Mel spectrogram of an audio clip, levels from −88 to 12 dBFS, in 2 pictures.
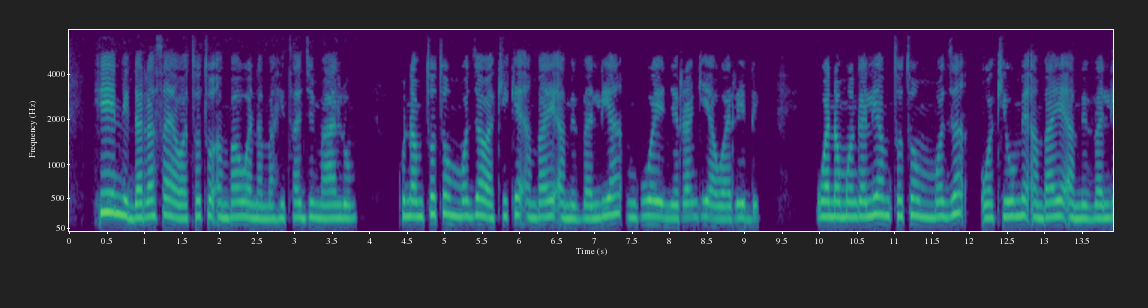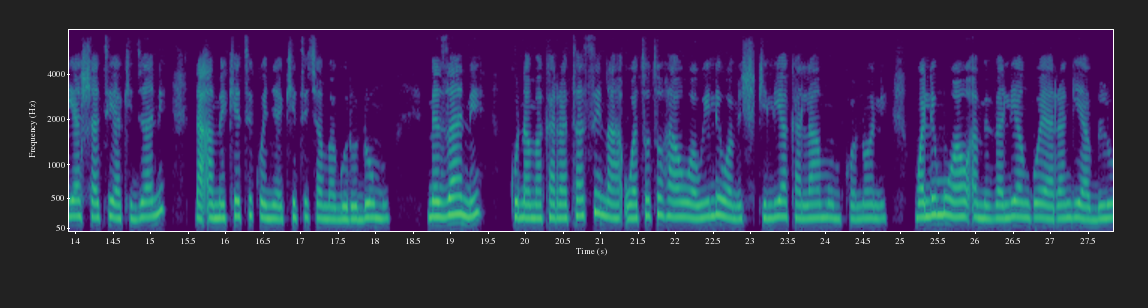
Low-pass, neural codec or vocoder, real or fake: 7.2 kHz; none; real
